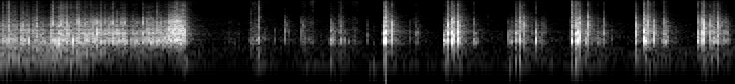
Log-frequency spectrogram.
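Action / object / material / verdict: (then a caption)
scrape / glitter-coated notebook cover / glitter / none. Long acrylic nail tips scratch and tap a flat, glitter-coated notebook cover in close-up. A steady, gritty scratching runs for about two seconds, then gives way to a series of short, crisp crunchy scrapes and taps separated by silence.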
